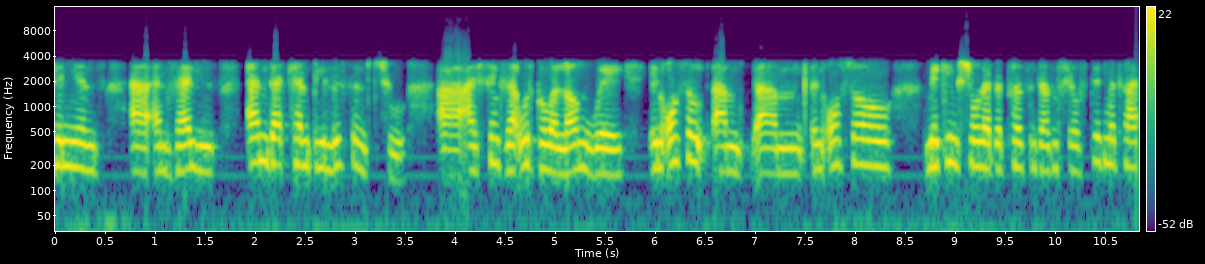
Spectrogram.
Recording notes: TELEPHONE INTERVIEW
